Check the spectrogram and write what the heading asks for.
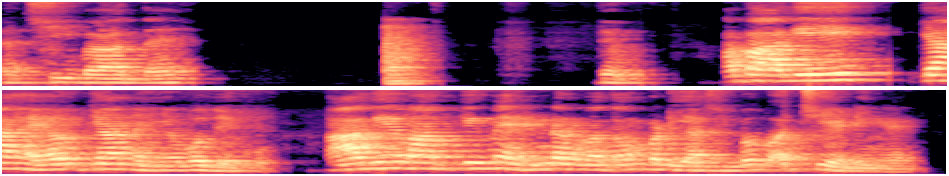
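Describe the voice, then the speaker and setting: A man with a somewhat high voice teaches biology in a very echoey classroom, recorded from a distance. He repeats key points and keeps checking that the students follow, calling them "beta". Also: expressive, moderate pace, long pauses, fairly bright tone. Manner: repetitive, checks with "theek hai?". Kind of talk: classroom-style lecture. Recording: very echoey room, mic far off.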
